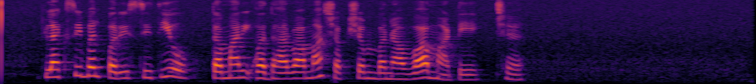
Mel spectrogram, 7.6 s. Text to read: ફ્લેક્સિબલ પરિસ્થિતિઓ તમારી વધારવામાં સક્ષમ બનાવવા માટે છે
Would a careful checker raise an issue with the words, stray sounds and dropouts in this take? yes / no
no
